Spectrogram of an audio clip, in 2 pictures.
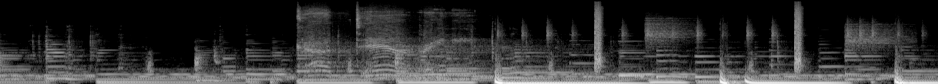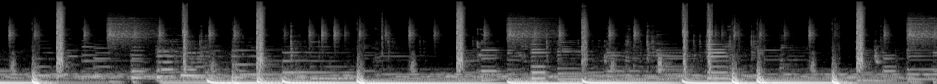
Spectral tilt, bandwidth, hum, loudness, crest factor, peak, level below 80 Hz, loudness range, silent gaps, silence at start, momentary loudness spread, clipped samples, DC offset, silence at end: -6.5 dB/octave; 15.5 kHz; none; -12 LUFS; 10 dB; 0 dBFS; -10 dBFS; 12 LU; none; 0 s; 17 LU; 0.4%; under 0.1%; 0 s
